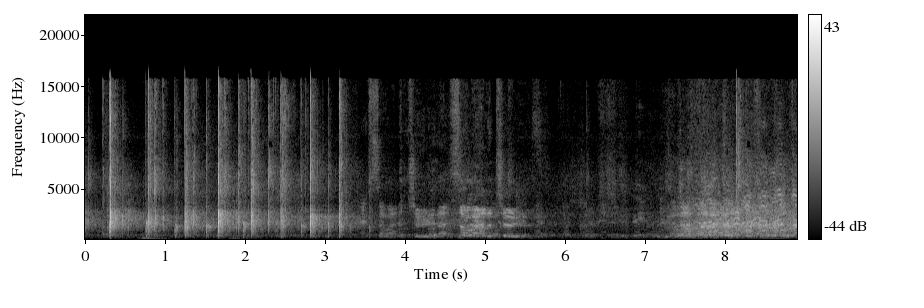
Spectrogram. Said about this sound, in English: They're all waiting. I don't know why they're clapping.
